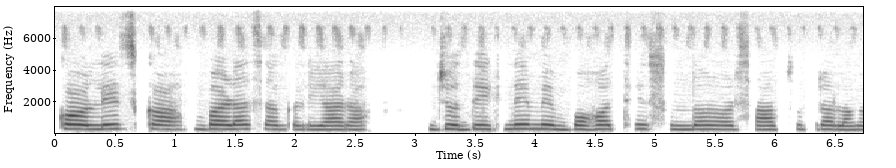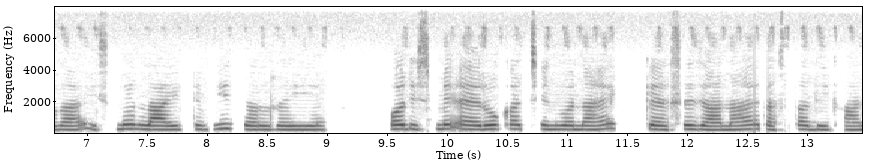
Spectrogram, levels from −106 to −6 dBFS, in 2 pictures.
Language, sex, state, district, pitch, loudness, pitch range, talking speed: Hindi, female, Bihar, Gopalganj, 255 Hz, -46 LUFS, 240-270 Hz, 160 wpm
